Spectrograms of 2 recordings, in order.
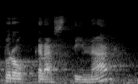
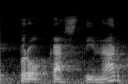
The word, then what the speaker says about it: procrastinar: Les ruego entonces no procrastinar. Algunos dicen erróneamente procrastinar, pero no. En la segunda sílaba va una R entre la C y la A. Procrastinar.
